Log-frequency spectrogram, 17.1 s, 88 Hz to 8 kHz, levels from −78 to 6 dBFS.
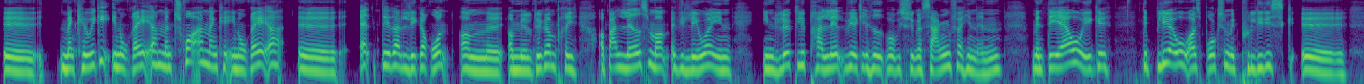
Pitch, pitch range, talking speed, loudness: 210 Hz, 195-230 Hz, 205 wpm, -16 LUFS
